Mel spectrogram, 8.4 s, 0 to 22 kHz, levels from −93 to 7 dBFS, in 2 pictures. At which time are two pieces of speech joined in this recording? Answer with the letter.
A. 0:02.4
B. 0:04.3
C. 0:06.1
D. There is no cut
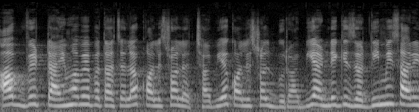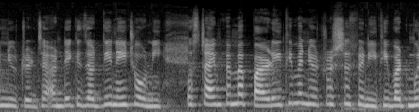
C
